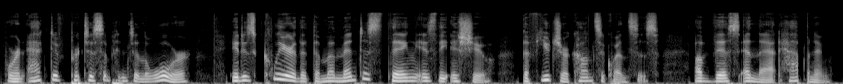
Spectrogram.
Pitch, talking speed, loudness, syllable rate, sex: 150 Hz, 180 wpm, -18 LUFS, 5.5 syllables/s, male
